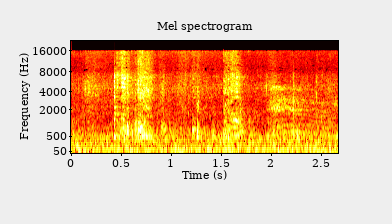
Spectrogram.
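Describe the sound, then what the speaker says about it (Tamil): A spoon scrapes and stirs mutton masala spices in a pan, with a few clinks against the metal over a soft sizzle, close and moderately loud. "நல்லா கிளறி விட்டுட்டு"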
